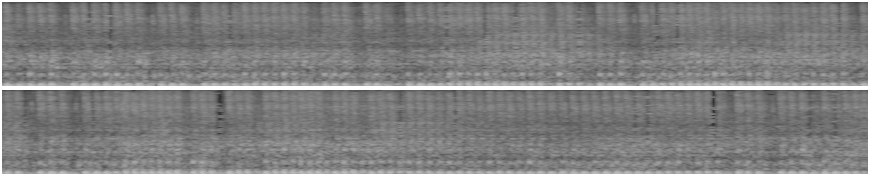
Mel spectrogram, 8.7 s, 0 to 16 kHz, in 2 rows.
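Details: Nissan KA24DE turbo first start after long storage, jumped battery, Walbro fuel pump, distributor disturbed: loud, uneven lumpy clattery low pulse; rough running, owner suspects base ignition timing off.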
